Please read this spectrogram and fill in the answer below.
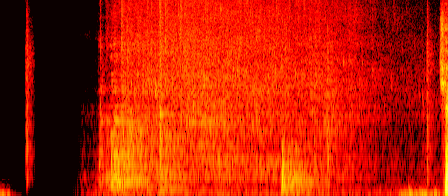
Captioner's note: toilet flushing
